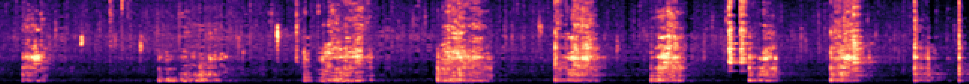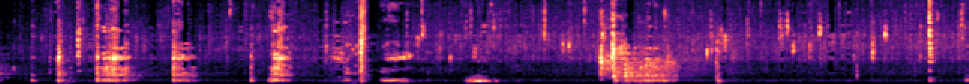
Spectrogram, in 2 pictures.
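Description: Celery and onions sauté in melted butter and bacon fat for Canadian cheddar cheese soup. Close, rhythmic stirring scrapes come in repeated bursts over a soft sizzle, with short pauses between strokes.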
